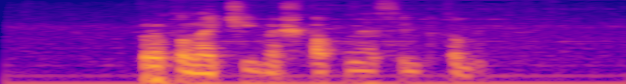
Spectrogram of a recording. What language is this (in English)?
Czech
